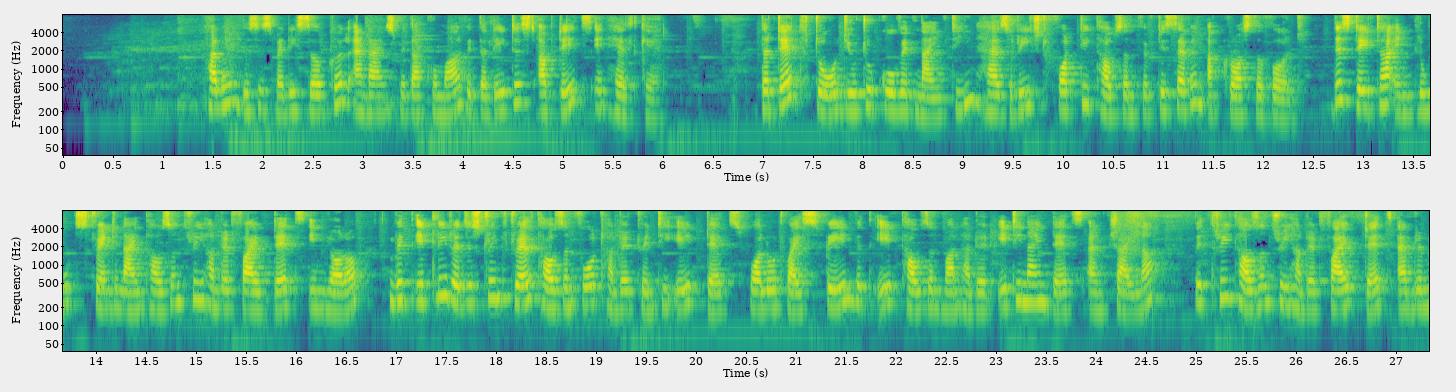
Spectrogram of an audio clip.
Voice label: english news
